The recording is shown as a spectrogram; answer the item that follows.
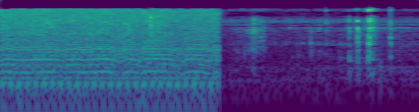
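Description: A flying insect buzzing loudly with a steady, slightly wavering pitch, cutting off suddenly about a second in. Faint irregular clicks and crunches follow.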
